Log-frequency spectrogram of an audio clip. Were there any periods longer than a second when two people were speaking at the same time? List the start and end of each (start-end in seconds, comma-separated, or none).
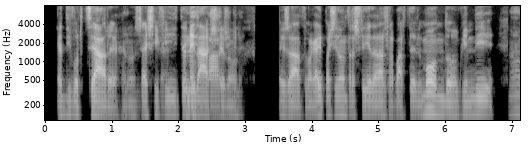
1.2-2.9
